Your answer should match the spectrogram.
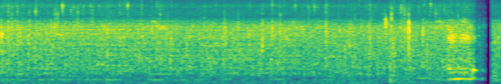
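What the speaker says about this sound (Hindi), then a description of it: "घी में फ्राई करेंगे" Potato donuts frying in ghee over a medium flame give a steady, dense crackling sizzle close by, continuous for a few seconds before a brief clatter and cut at the end.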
